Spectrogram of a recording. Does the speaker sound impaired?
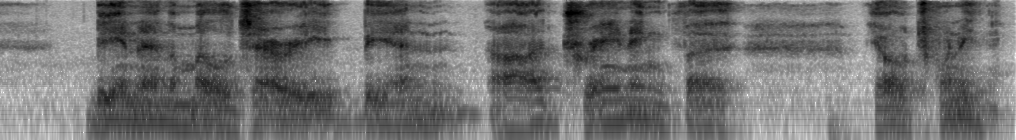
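Yes: gunshot injury to voice box; shot 15 times, face bullet ripped esophagus, hit spine, lodged 3 mm by carotid; bullet still lodged behind carotid artery, from Oak Creek Sikh temple shooting.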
